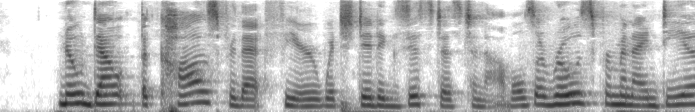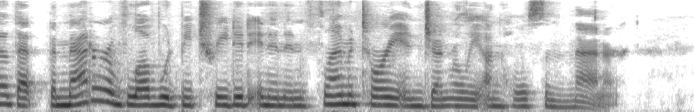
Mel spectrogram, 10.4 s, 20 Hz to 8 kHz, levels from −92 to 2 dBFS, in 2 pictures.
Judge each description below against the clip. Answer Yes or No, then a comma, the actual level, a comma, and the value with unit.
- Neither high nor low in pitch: No, high, 215 Hz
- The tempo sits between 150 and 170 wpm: No, average, 185 wpm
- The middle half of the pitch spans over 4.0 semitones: No, average, 3.6 semitones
